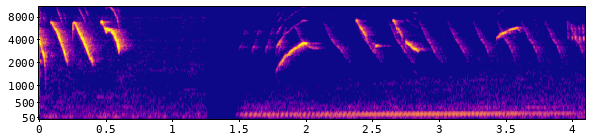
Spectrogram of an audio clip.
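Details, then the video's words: Canary song fragment: a few quick high descending notes, a short pause, then scattered rising and falling whistled notes over a low steady hum. "The Best Canary Singing"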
